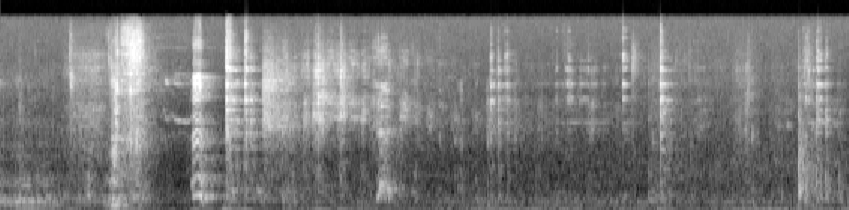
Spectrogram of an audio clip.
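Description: Forks clinking against plates and glasses at a dinner table in a run of short, irregular clicks, with a few brief murmurs from the diners.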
